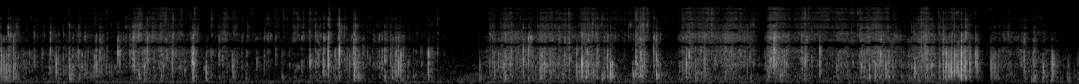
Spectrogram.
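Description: A medium kraft paper padded mailer envelope with a label is held at both ends while hands squeeze and crumple the paper and its bubble lining. The result is about eleven seconds of dense, bright crinkling and crackling, with little low end and short bursts that rise and fall in loudness.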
